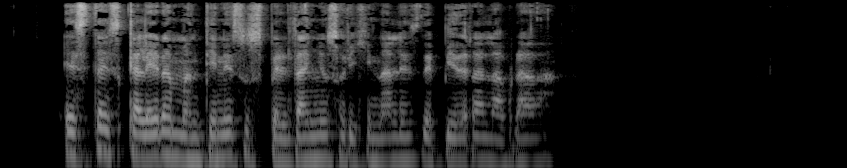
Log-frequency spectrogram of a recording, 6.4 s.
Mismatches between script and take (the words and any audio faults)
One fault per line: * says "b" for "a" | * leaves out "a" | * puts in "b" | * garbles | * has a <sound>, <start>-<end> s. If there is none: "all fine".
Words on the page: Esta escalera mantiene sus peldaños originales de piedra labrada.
all fine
